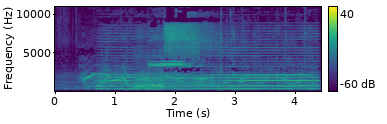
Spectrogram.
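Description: Game buzzer sounding one long steady tone from just under a second in, marking the end of the quarter, over shouts from players and onlookers.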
